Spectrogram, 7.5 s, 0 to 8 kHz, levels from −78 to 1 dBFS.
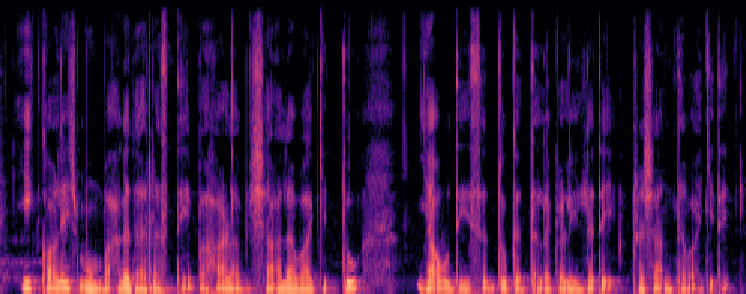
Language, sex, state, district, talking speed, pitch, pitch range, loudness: Kannada, male, Karnataka, Bangalore, 80 wpm, 180 Hz, 170-190 Hz, -19 LUFS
